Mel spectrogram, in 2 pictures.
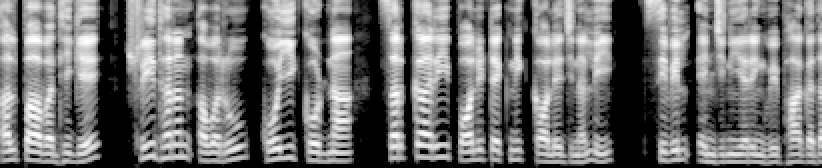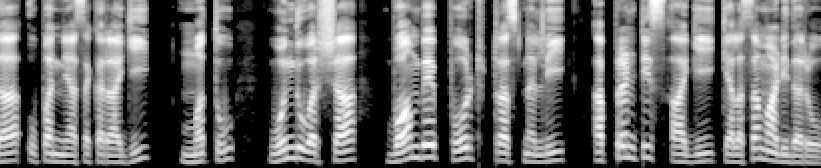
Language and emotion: Kannada, neutral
